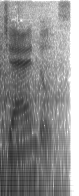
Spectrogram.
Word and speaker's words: jandal: Zealand they call them jandals as a jandal it like rhymes with sandals like jandal sandals jandal yeah yeah jandal that's quite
